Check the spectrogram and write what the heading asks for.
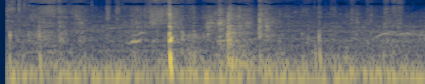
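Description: A tennis ball struck with a racket: one sharp pock a little under a second in, followed by a softer, duller knock.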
